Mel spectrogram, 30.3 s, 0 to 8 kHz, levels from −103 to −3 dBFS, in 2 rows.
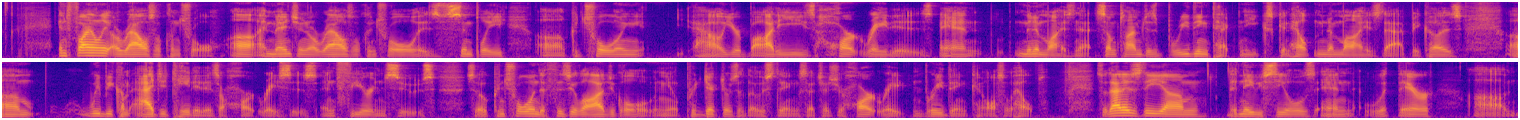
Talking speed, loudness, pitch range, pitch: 145 wpm, -28 LUFS, 100-115 Hz, 105 Hz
